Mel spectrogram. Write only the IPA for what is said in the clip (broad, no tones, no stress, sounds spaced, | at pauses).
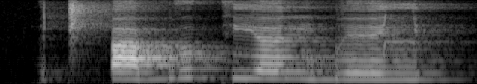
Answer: t͡ʃʼ a b ɯ k j ɛ n b e lʲ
